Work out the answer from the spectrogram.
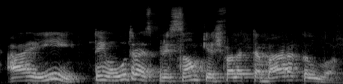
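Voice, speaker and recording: A man's voice: on the high side, lively intonation, normal speed, slight background noise. Syrian man teaching Arabic in an echoey room. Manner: hesitant, many fillers and restarts, explains with examples. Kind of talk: casual online language lesson.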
